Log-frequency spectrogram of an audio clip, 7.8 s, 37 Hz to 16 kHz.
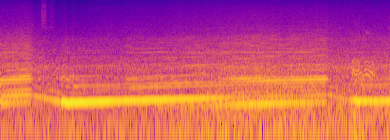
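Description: Toyota MR2 Mk1 engine holding a steady revving drone while driving, with gear-change dips near the start and end, loud and close under occasional talk.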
